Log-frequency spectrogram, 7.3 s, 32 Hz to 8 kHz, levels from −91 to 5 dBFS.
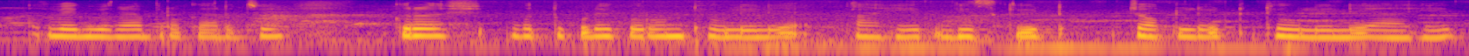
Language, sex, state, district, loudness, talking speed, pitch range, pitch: Marathi, female, Maharashtra, Pune, -19 LUFS, 100 wpm, 200-225 Hz, 215 Hz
